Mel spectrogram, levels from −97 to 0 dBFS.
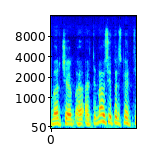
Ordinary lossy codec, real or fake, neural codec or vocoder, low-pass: Opus, 32 kbps; fake; codec, 44.1 kHz, 7.8 kbps, DAC; 14.4 kHz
